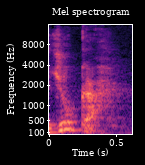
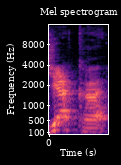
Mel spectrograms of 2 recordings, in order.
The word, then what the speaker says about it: yuca: But if you move to the Caribbean, the yuca, mispronounced in English, yaca, is the king.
